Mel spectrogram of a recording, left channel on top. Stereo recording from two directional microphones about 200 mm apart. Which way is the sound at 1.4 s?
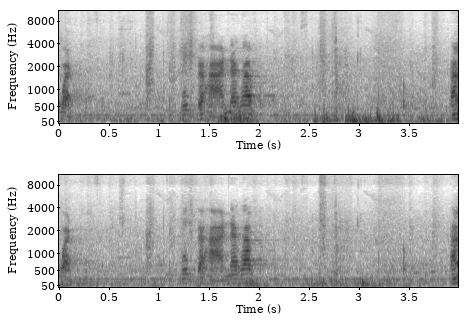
20° right (ahead or behind).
